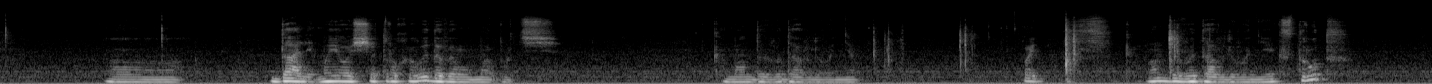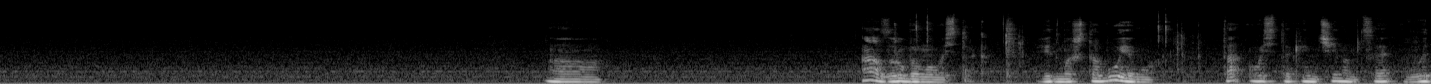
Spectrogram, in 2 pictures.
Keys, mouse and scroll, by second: 0.1 scroll up 1, 0.1-3.2 middle drag.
